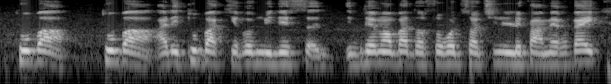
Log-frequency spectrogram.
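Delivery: fast live play-by-play, building to a shout; esports caster. Acted. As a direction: call the move, then yell the goal.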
